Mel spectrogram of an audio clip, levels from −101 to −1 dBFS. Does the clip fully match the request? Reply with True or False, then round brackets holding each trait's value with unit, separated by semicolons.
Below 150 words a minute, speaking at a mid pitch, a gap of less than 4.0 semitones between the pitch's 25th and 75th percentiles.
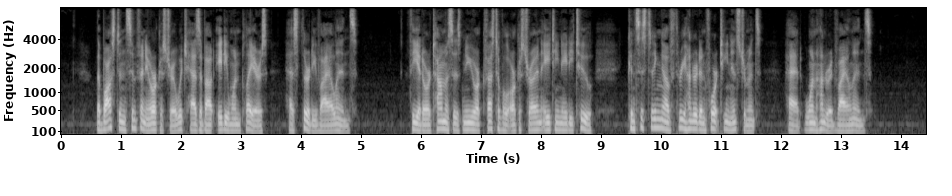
False (135 wpm; 115 Hz; 3.4 semitones)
